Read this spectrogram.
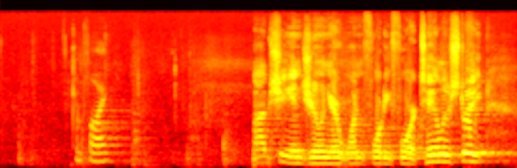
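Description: A middle-aged woman speaks into a microphone, heard through loudspeakers in an echoing hall.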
